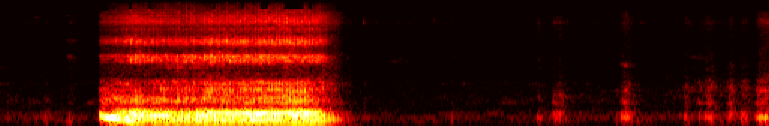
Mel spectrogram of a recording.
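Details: Dachshund snoring loudly: one long, loud, buzzing snore lasting over a second, followed by faint rustling and soft breath sounds.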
